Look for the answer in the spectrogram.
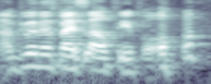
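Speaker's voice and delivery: laughing out the words, loud; amused self-mocking laugh on the words. Real, not acted. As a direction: laugh through the line at herself. Laughing at her own camera fix.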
